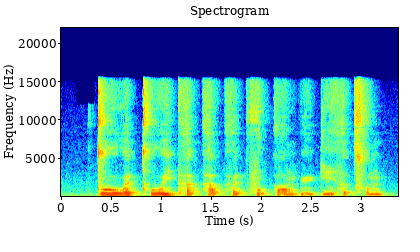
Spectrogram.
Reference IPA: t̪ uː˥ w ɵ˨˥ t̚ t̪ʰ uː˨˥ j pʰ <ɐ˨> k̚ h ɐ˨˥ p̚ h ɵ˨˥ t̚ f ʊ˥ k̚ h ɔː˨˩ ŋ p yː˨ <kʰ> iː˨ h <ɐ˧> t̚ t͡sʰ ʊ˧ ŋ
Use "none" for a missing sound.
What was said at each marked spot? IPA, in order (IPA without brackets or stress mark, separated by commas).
ɐ˨, k, ɐ˧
